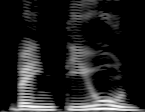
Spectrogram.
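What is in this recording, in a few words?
"vein-tiun", Spanish, female, slow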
